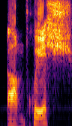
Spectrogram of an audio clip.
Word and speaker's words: Pwyll: There is Arawn, there is Pwish, which, looking at Pwish, you would not be able to pronounce it. Oh yeah, no. Because because it's PWYLL.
